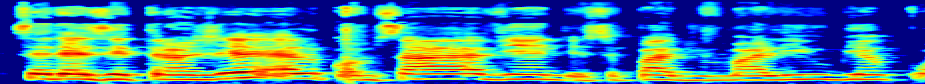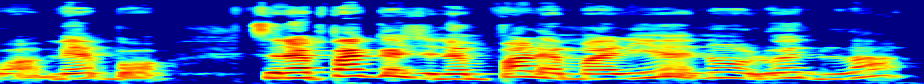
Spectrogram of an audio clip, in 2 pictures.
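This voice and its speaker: With an Ivorian French accent, a commentator originally from Côte d'Ivoire and based in Europe rails at his followers in an emphatic political monologue, repeatedly driving home his questions. His mid-range voice is gravelly and a bit bright, at a normal speed.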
